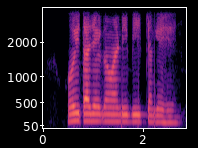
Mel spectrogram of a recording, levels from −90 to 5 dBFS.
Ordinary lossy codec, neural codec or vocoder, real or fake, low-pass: Opus, 24 kbps; none; real; 3.6 kHz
